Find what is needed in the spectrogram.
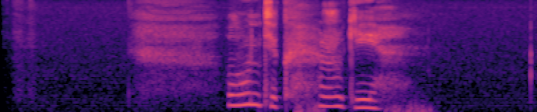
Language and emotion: Russian, sad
